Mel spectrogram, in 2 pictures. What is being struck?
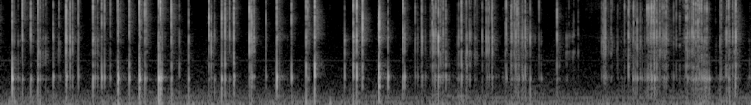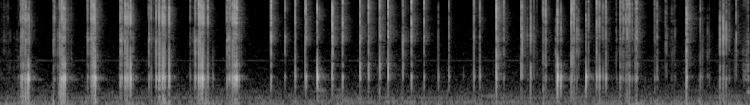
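Plastic winged hair brush.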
